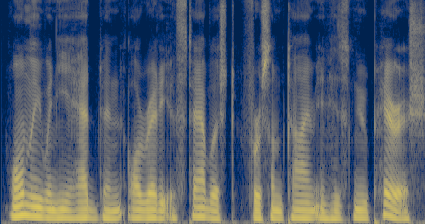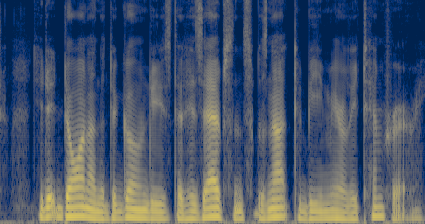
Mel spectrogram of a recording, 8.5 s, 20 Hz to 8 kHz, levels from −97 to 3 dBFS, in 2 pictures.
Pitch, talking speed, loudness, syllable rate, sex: 105 Hz, 210 wpm, -18 LUFS, 5.7 syllables/s, male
